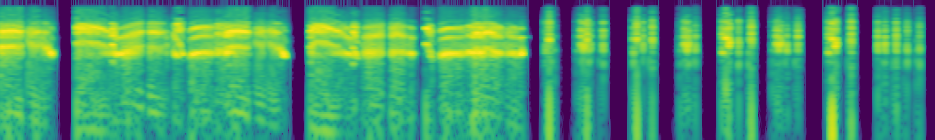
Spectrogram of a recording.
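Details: Edible-nest swiftlet (Aerodramus fuciphagus) lure call used to attract swiftlets: high, buzzy twittering chatter for over two seconds, then a run of quick, dry clicks and short chirps.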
